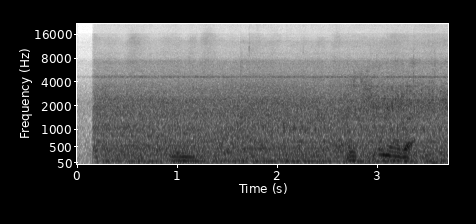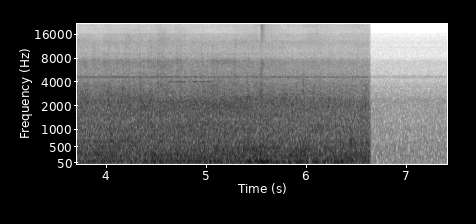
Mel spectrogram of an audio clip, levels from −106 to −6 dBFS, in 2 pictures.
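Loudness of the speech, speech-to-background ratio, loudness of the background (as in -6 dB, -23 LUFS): -23.0 LUFS, 0.5 dB, -23.5 LUFS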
